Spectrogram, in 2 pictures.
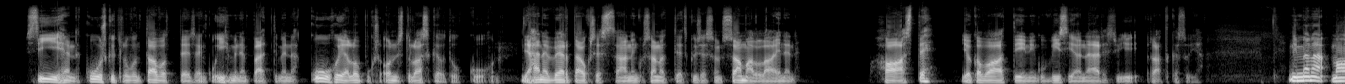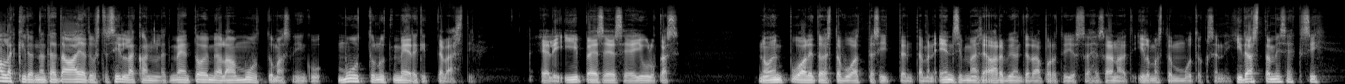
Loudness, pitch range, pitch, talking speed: -16 LUFS, 90-110 Hz, 100 Hz, 135 wpm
